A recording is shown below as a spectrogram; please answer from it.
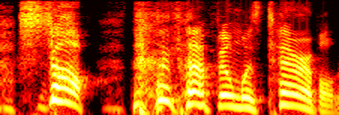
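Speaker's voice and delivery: high, loud shout, laughing; shouted stop. Retold or imitated. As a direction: yell stop then complain.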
